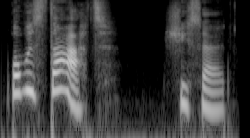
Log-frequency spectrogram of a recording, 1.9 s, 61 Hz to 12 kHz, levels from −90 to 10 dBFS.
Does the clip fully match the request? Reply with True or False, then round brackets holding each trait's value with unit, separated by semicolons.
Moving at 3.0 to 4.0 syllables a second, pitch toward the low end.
False (3.8 syllables/s; 275 Hz)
